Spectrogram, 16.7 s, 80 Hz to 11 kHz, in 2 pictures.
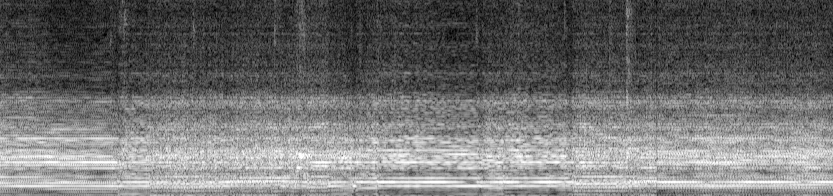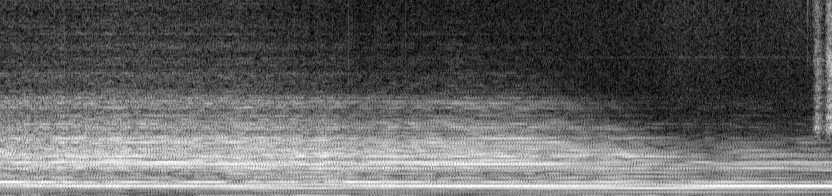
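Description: A Harley Benton Telecaster through a Line 6 Spider 4 amp on its metal setting rings out with heavy distorted chords, sustained and loud, slowly decaying toward the end.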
